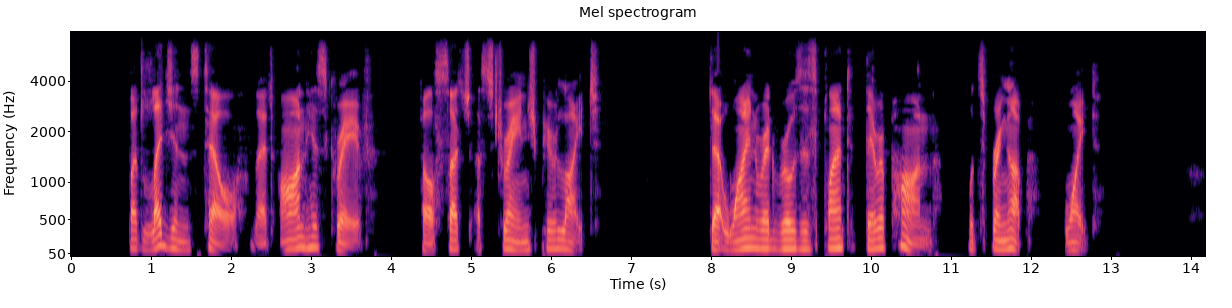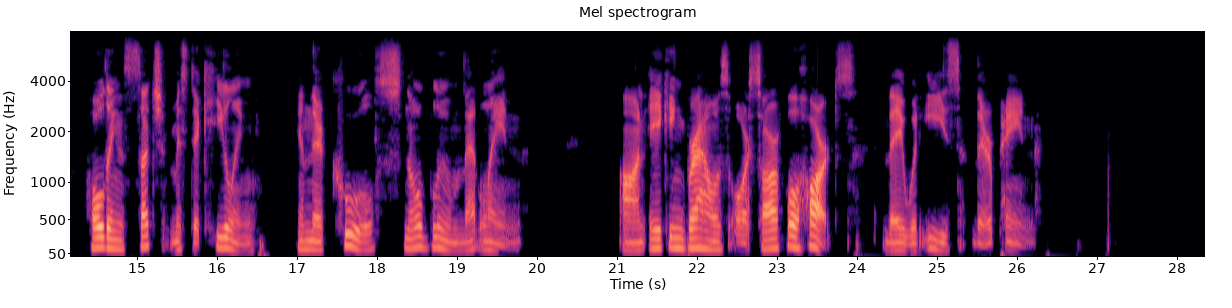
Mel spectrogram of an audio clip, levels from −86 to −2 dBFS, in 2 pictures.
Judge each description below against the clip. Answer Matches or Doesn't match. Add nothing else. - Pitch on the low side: Matches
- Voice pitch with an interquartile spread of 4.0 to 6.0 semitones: Doesn't match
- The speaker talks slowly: Matches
